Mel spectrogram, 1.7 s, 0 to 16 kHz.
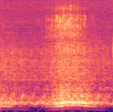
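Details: Porsche 928S reversing cold, after 4 hours off and 1 minute of idling: a whirring drone swells and fades like a chain lift, absent when warm, present for 3 months. Transmission whine in reverse; later judged to need a transmission rebuild or replacement.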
